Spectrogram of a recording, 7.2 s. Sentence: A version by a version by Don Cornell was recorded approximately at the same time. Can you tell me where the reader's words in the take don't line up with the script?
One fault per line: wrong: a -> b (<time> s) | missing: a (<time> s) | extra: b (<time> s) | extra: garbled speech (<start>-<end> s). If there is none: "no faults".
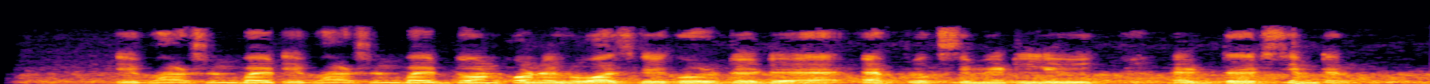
no faults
